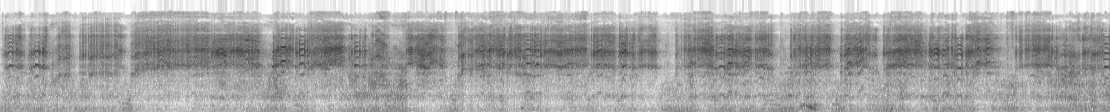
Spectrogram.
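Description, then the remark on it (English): Gang-gang cockatoos in Kingston give a long run of harsh, raspy, creaking calls, loud and nearly continuous for over twenty seconds, with only brief gaps between overlapping squawks. “Their call is more raspy than most other parrots, and this recording from Dave in Kingston just shows it off.”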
